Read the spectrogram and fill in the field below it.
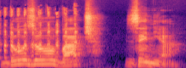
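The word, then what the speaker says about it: do zobaczenia: sunod na pag-uusapan natin ay see you Ay dozo b senya dozo b senya Paano ba yun dozo Bach zenya yun para Mas malinaw galing so nakakailan na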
